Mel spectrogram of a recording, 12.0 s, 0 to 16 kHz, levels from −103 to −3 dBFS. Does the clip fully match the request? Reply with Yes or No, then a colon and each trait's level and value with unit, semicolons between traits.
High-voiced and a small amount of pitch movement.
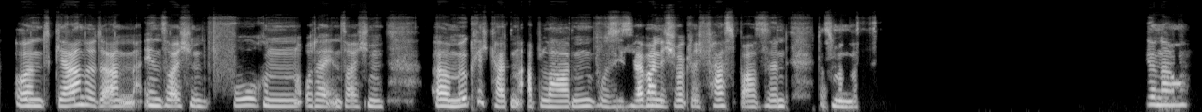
Yes: high, 200 Hz; narrow, 2.3 semitones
